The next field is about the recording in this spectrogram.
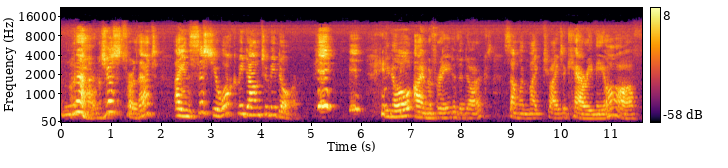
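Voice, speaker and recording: Woman acting older Irish landlady, fussy, animated pitch, radio sitcom style, roomy distant sound. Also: takes it slowly, slight background noise. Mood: coy, insistent. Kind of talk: old-time radio comedy acting on stage. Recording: roomy, echoing, distant stage microphone.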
